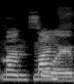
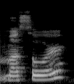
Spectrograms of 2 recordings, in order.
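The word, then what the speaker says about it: ma sœur: But I think it's Monsieur? Now you make not Monsieur, but Monsieur. It's spelled M-A, then the other word is S-O-E-U-R, but it's like the weird overlap of the O and the E. Yeah, I know what you mean.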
